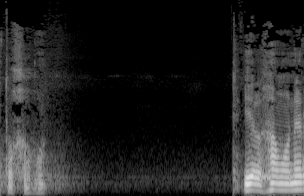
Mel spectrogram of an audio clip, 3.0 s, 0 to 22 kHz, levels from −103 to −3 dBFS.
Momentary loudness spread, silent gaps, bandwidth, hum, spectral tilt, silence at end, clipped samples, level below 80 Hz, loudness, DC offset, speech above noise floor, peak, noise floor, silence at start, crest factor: 20 LU; none; 13 kHz; none; -7.5 dB/octave; 0 s; under 0.1%; -70 dBFS; -25 LUFS; under 0.1%; 53 dB; -8 dBFS; -78 dBFS; 0.05 s; 20 dB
